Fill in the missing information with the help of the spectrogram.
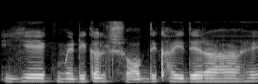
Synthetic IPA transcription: jeːkmeːɖikəlʃɔːp̚d̪ɪkʰaːid̪eːɾɐɦaɦɛː

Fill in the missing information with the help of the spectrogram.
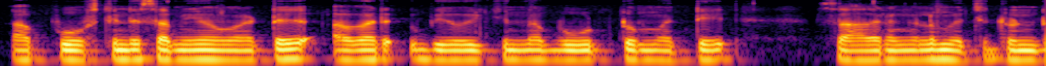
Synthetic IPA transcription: aːpo̞ːstinde̞sɐmiːʋɐmaːjiʈːɨɐʋɐɾubɐjo̞ːɡikʲːunːɐbuːʈːumːɐtːɨ | saːd̪ʱɐnɐŋːɐɭumʋet͡ɕːiʈːuɳɖɨ

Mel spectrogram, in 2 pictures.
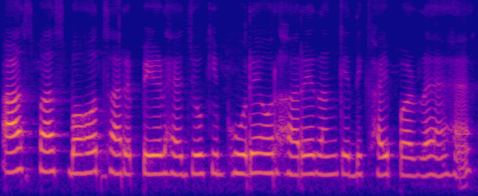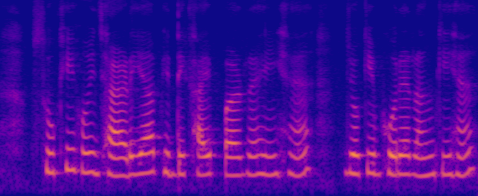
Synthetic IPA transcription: aːspaːsbəɦʊt̪saːɾepeːɽɦɛ̃d͡ʒoːkibʱuːɾeɔːɾɦəɾeɾɐ̃ŋɡked̪ɪkʰaːipɐɽɾəɦeɦɛ̰̃ː | sukʰiɦuid͡ʒʱaːɽijabʱid̪ɪkʰaːipɐɽɾəɦiɦɛ̃ | d͡ʒoːkibʱuːɾeɾə̃ŋɡkiɦɛ̃ː

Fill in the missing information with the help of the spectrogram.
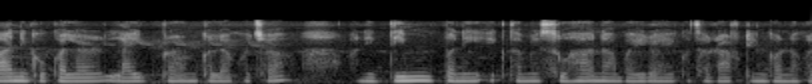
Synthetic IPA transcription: panikokʌlʌrlajʈ̚brawnkʌlʌrkot͡sʰʌː | nid̪impʌniekd̪ʌmʌjsuɦanabʱʌjɾʌɦekot͡sʰʌrapʰʈiŋɡʌrnʌkʌ

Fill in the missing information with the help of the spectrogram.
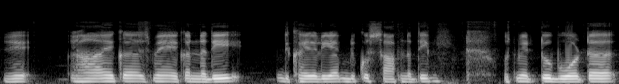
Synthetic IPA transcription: je | jɐɦãeːkɪsmẽeːknɐd̪i | d̪ɪkʰaːid̪ɾɐiɦɛːbɪlkʊlsaːpʰnɐd̪i | ʊsmẽʈuːboːʈ

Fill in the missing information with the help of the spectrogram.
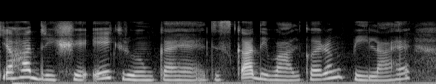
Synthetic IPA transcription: jɐɦãd̪ɾɪʃeʔeːkɾuːmkaɦɛd͡ʒɪskad̪ɪʋaːlkɐɾə̃ŋɡpiːlaɦɛː

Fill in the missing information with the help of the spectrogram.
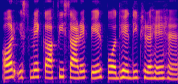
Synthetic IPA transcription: ɔːɾɪsmẽkaːfisaːɾepeːɾpɔːd̪ʱed̪ɪkʰɾɐɦeɦɛ̃ː

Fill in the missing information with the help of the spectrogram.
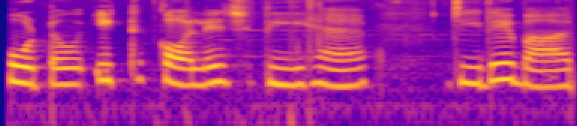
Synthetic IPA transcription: oːʈoːɪkːɔːleːd͡ʒd̪iːɦɛː | d͡ʒɪd̪eːbaː

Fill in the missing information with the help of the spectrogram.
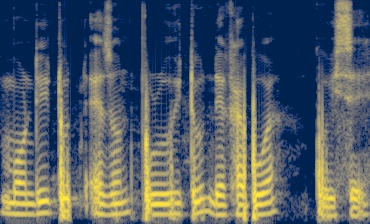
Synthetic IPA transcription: mɔndiɹtʊtɛ̰zɔnpuɹuɦitʊdɛkʰapʊwa | kojsɛ̰

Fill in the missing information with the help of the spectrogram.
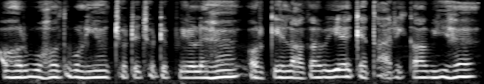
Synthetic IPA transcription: ɔːɾbɔɦʊt̪bəɽ̤ijãt͡ʃʰoːʈet͡ʃʰoːʈepeːlɦɛ̃ɔːɾkeɪlaːkabʱiɦɛket̪a̰ːɾikabʱiɦɛː

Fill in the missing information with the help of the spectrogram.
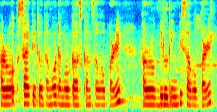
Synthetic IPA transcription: aɹusajtetɔdaŋɔɹdaŋɔɹɡaskʰansabɔpaɹɛ | aɹubildiŋbisabɔpaɹɛ

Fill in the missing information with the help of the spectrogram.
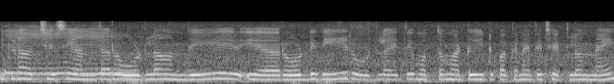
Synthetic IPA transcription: ikːɐɽɐʋɐt͡ʃːe̞ːsiɐnt̪ɐːɾoːɖloːund̪i | ɾo̞ːɖid̪iɾo̞ːɖloːɐjt̪e̞ːmɔt̪ːɐmɐʈuiʈupɐkːɐnɐjt̪e̞ːt͡ʃeʈluunːaːji

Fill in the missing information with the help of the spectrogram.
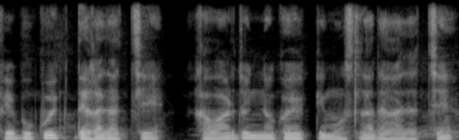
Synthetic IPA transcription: pʰebukuikd̪ekʰad͡ʒad̪̚t͡ʃʰe | kʰaʋaɾd͡ʒonjɔkɔek̚ʈimoːslad̪ekʰad͡ʒad̪t͡ʃʰe

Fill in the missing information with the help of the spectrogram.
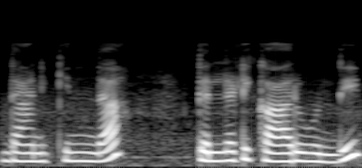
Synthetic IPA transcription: d̪aːnikind̪ɐ | t̪ɛlːɐʈikaːɾuund̪i

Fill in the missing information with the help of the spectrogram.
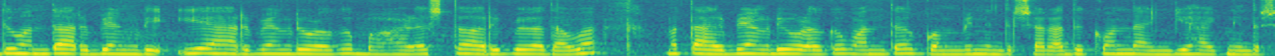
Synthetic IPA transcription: id̪uʋond̪uɐɾbiɐŋɡɽiiːɐɾɐbiɐŋɡɽijɔɭɐɡɐbɐɦɐɭɐʂʈuɐɾibiɡɐd̪aːʋɐ | mɐt̪ːuɐɾbiɐŋɡɽiɔɭɐɡɐʋond̪uɡombinːind̪ɾʃaːɾɐd̪ɐkːeʋond̪uɐŋɡiɦaːkinind̪ɾʃa

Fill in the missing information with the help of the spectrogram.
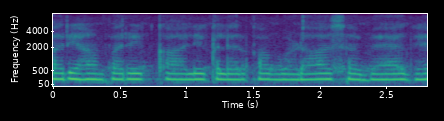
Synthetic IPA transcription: ɐɾjɐɦãːpɐɾeːkːaːlikɐləɾkabɐɽasɐbɛːɡɦɛ

